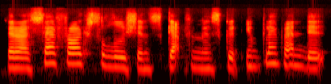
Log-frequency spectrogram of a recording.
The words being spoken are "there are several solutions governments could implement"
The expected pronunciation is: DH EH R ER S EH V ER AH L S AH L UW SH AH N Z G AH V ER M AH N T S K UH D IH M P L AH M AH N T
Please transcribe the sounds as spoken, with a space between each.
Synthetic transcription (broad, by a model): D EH R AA S EH V ER AH L S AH L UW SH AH N S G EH F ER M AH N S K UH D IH M P L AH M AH N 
